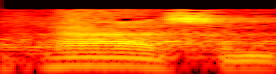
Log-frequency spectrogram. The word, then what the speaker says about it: فسم: یکی از چیزهایی که به اون تعبائل به طلب ها میاموختن همین فرق بین قسم و فسم بود، که قاف و فا در تلفظ یکسان نیستن، معنای قسم و فسم هم یکسان نیست. اون شکستنی که سر صدا داره و اجزایش کاملا جدا میشه با قاف ادا میشه میگن قسم.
